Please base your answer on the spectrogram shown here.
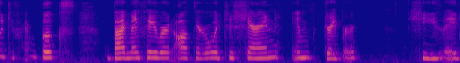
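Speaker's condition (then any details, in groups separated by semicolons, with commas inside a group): Cerebral palsy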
